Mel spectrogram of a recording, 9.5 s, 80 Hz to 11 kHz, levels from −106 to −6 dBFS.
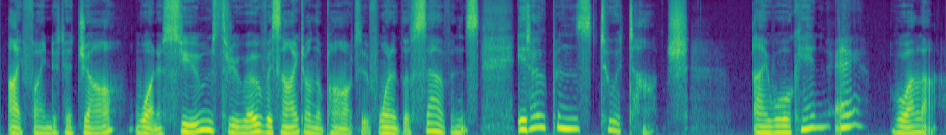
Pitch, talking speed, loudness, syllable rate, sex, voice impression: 180 Hz, 145 wpm, -20 LUFS, 4.7 syllables/s, female, very feminine, very adult-like, slightly unique, slightly elegant, slightly intense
